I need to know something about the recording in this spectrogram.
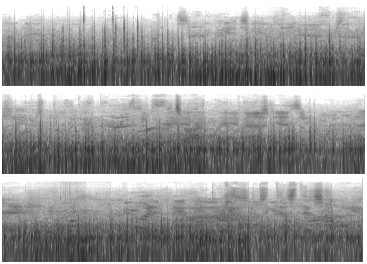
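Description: Space Shuttle Endeavour's launch heard from miles away: a steady deep rumble from its solid rocket boosters and main engines, laced with sharp crackling, most dense in the first few seconds.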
